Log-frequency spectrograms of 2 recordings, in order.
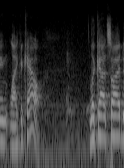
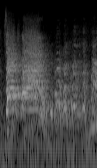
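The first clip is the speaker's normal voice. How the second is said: much higher shrieking shout of "French fry!"; screamed order into the mic. Acted. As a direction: bellow "French fry!" into a microphone a foot from the cook. Counter girl yells into mic.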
